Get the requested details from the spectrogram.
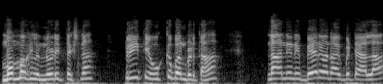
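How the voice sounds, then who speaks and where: A man's voice: extremely high pitch, fairly bright tone, no room sound. A young actor playing a brash village man in a film drama. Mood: angry. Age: young adult. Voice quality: fast, brash. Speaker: film hero.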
